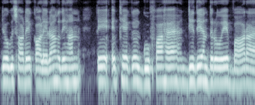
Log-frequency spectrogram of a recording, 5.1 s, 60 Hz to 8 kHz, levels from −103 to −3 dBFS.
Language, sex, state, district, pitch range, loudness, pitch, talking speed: Punjabi, male, Punjab, Kapurthala, 170-180 Hz, -14 LUFS, 175 Hz, 200 wpm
